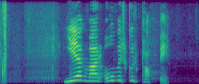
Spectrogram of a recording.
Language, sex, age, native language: Icelandic, female, 9, Icelandic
